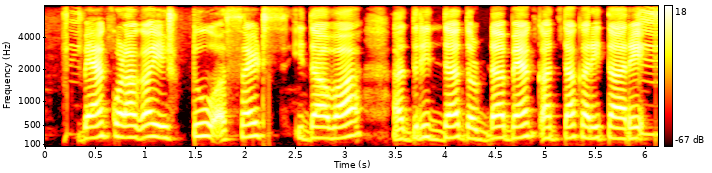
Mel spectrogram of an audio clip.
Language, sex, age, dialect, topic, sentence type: Kannada, female, 31-35, Central, banking, statement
